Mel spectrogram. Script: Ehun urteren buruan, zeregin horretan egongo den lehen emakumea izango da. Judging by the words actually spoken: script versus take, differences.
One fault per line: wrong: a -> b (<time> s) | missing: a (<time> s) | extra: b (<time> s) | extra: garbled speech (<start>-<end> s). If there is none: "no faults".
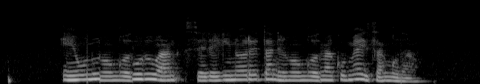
wrong: urteren -> egongo (1.0 s)
missing: den lehen (3.2 s)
